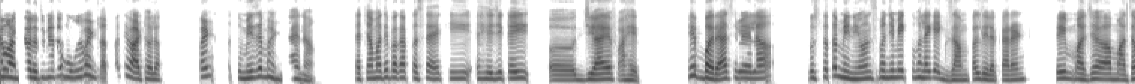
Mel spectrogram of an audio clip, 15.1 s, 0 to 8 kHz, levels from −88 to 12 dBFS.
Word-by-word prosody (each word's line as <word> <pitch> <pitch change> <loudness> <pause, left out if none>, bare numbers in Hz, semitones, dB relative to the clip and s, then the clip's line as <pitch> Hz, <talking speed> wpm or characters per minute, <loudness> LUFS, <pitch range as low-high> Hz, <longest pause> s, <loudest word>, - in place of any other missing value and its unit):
एकदम 270 0 +5
आठवलं 250 +1 +4
तुम्ही 250 +1 -1
आता 285 +4 -2
मूव्ही 255 +1 -2
म्हटलात 315 -9 0
ना, - - -13
ते - - -7
आठवलं. 200 -2 +2 0.5
पण 295 +3 +2 0.3
तुम्ही 230 +1 +1
जे 290 - +2
म्हणताय 210 -6 -3
ना, 160 -7 -6 0.6
त्याच्यामध्ये 225 +5 0
बघा 245 -1 +1
कसं 225 +1 -3
आहे, 205 -1 0
की 220 +1 -7
हे 215 -1 -2
जे 220 +2 -1
काही 230 0 +2 0.3
अ, - - -7 0.4
जी-आय-एफ 195 +1 +4
आहेत, 170 -2 -2 0.7
हे 325 - +3
बऱ्याच 220 -3 +6
वेळेला 225 -1 +2 0.6
नुसतं 235 +3 -4
तर 315 - +2
मिनिआन्स, 225 -3 +1
म्हणजे 250 -1 0
मी 255 0 +3
तुम्हाला 245 +1 -2
एक 240 - -1
एक्झाम्पल 175 -1 -2
दिलं 180 -4 +1
कारण, 180 +2 0 0.4
ते 225 +1 +4
माझ्या 200 -1 +2
माझा 185 +1 0
220 Hz, 160 wpm, -24 LUFS, 195-245 Hz, 0.7 s, बऱ्याच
